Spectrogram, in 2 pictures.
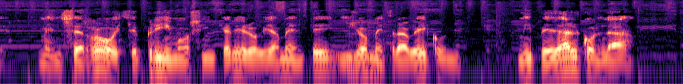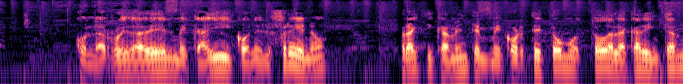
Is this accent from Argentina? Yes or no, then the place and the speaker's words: yes; Buenos Aires, Argentina; born there; yo nací en Villa Soldatis, en el límite con Pompeya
